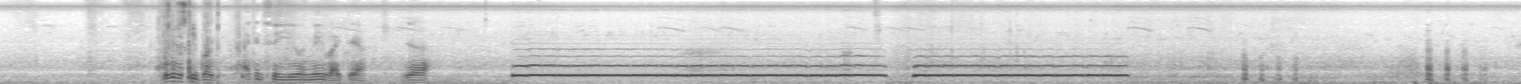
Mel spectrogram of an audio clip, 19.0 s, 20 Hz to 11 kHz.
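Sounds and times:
person humming high note: 6.3 - 14.4.

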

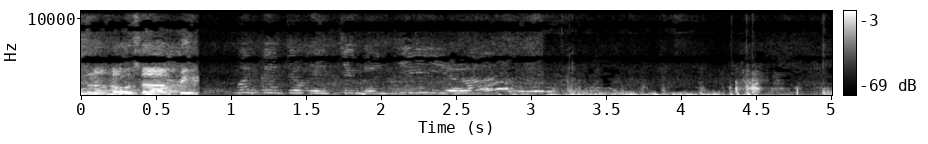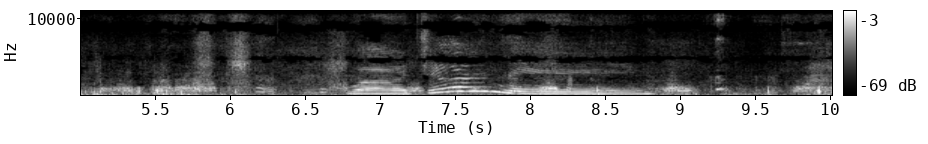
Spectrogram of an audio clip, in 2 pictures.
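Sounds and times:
baby cooing: 7.9 - 10.0.

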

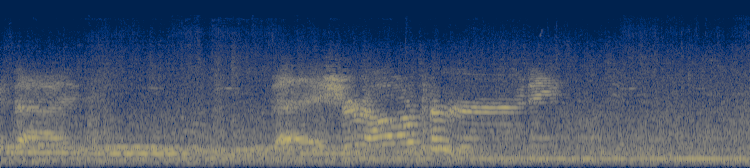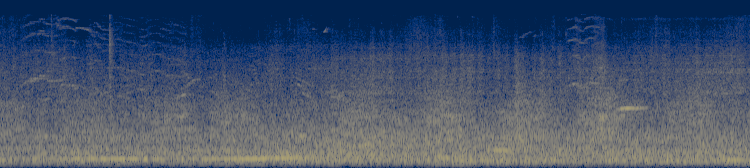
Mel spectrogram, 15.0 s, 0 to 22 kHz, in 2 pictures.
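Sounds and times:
train rumbling on track: 0.0 - 15.0.

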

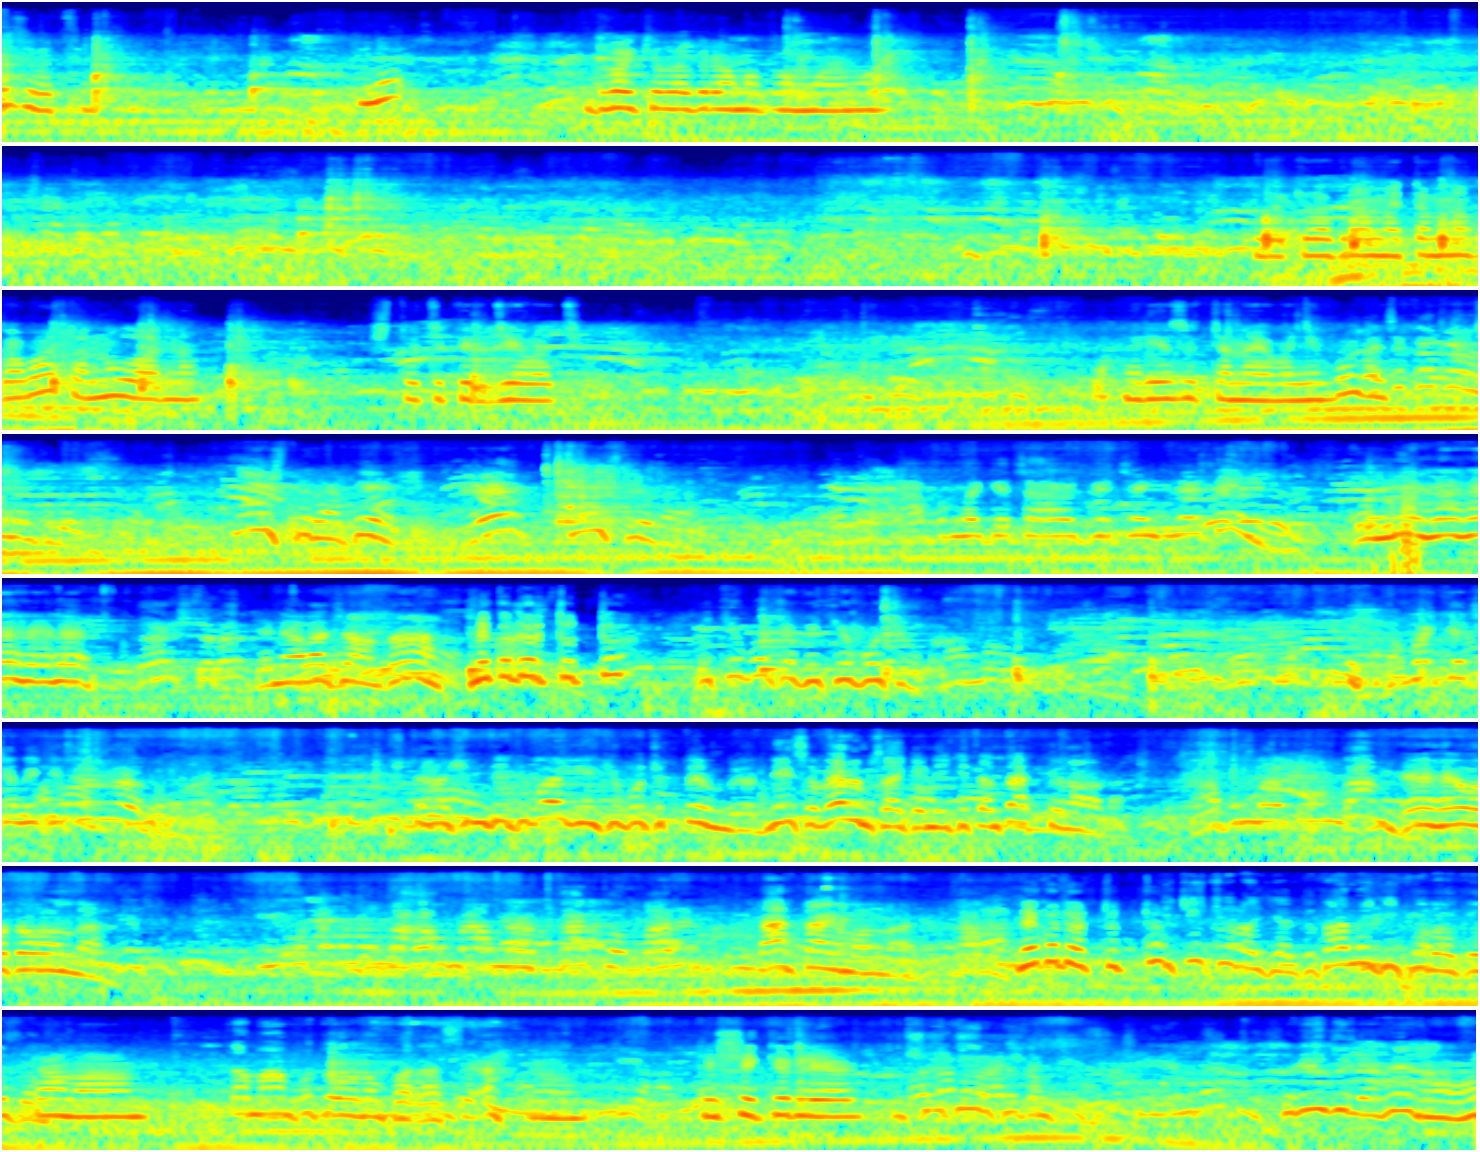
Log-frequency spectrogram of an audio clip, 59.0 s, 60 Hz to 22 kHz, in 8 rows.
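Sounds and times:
crowd chatter: 0.0 - 59.0.

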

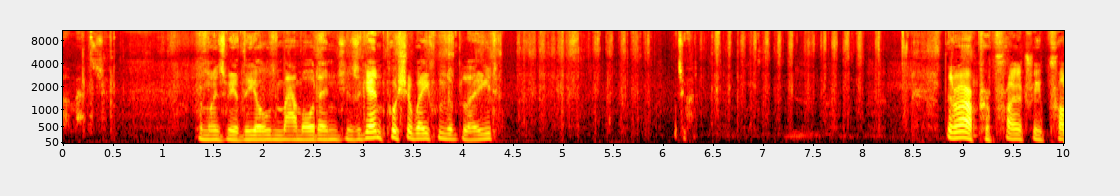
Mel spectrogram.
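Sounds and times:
paper towel wiping a blade: 1.3 - 9.0.

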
